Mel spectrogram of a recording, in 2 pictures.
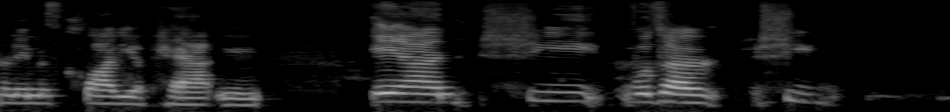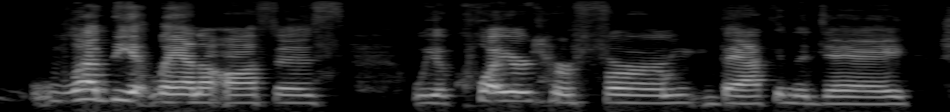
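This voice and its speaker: A woman speaks in an animated tone at a medium pitch with ordinary pitch variation, her voice dry and close with no echo against a quiet background. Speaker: executive search CEO. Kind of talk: interview.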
